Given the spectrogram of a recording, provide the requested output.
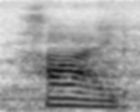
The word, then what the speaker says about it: hide: just to make sure oh i see a silent e which makes skips over makes this one say its name i'd hide hide quietly i think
